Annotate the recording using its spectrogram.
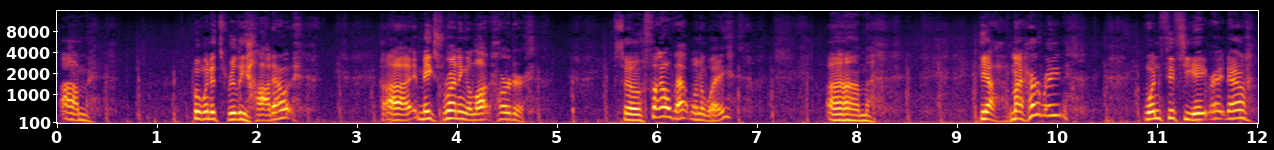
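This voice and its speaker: A man's voice: high voice, expressive, a little slow, long pauses. A man talking casually to a handheld phone while running outdoors on a trail, vlog style, sounding effortful. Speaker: running vlogger. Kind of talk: casual vlog talk to camera.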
